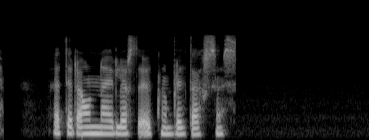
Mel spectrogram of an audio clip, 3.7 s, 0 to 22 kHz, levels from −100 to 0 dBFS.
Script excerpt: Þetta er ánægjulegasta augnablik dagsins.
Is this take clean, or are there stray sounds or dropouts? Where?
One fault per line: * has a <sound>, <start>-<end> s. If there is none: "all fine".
all fine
